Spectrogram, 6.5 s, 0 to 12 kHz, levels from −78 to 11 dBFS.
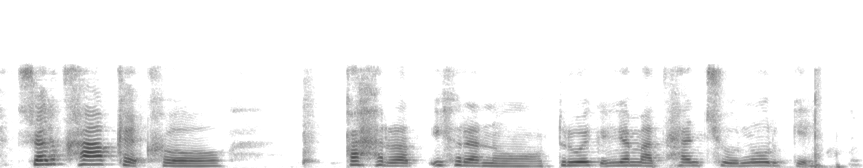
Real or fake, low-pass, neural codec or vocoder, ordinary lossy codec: fake; 7.2 kHz; codec, 16 kHz, 2 kbps, X-Codec, WavLM features, trained on Multilingual LibriSpeech; Opus, 64 kbps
